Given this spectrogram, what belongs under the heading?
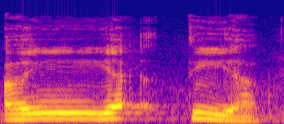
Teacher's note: اور یہ یہاں پر جو یرملون کا قاعدہ ہے وہ اپلائی کیا جائے گا. یأتیہ میں یا میں آپ دیکھیں حمزہ ساکن ہے، اسے جھٹکے کے ساتھ ادا کیا جائے گا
